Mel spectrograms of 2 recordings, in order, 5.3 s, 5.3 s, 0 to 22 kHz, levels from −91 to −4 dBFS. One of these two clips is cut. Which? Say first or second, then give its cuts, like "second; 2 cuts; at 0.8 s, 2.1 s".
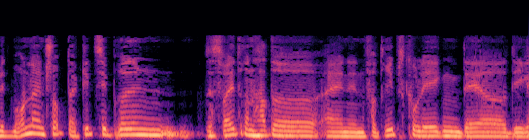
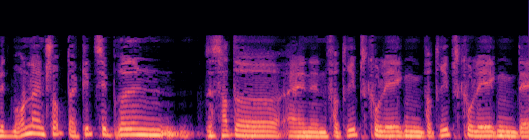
second; 2 cuts; at 2.2 s, 4.3 s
